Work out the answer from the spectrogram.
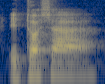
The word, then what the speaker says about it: Etosha: the Etosha National Park, Etosha name does not have any meaning in the Oshiwambo speaking. It's supposed to be Etosha. So because the colonizers could not pronounce and write Etosha, they ended up writing Etosha. So today we have got Etosha as the national park, which is the wrong pronunciation of what we are supposed to be having.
